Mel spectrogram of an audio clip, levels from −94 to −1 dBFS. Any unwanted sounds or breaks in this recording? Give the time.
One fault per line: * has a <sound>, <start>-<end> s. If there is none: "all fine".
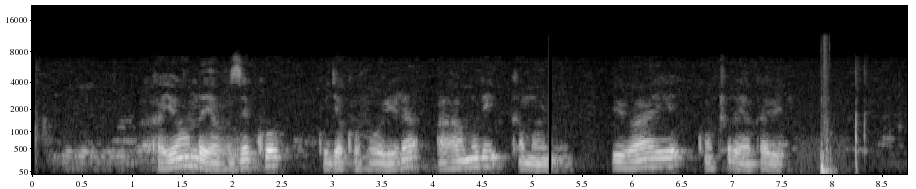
* has a dropout, 5.2-5.2 s
* has a thud, 7.9-8.1 s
